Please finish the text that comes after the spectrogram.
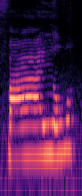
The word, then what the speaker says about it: Philo: So, it's pronounced Philo. Oh, Philo p h i l o.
